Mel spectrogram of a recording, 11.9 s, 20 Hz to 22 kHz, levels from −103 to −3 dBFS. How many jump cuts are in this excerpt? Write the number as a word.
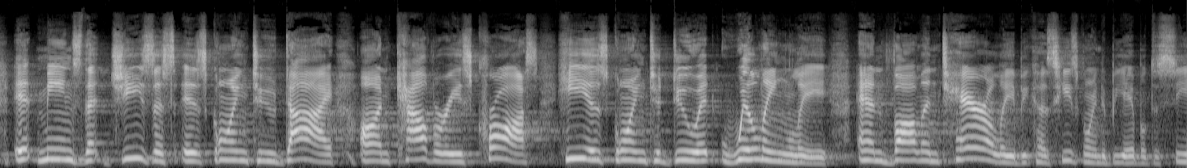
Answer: zero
